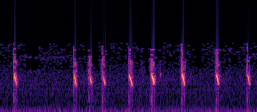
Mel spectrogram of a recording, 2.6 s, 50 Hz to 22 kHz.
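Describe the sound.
A 49-year-old nature enthusiast imitates a male blackbird's alarm call at a cat approaching its nest in a garden: a rapid, uneven series of about nine sharp, clucking 'tchuck' notes, fairly loud, with no other talking.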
